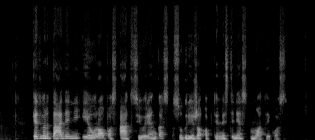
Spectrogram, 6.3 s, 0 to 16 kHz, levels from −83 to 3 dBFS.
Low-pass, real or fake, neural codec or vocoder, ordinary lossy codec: 14.4 kHz; real; none; Opus, 32 kbps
